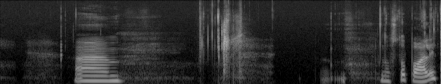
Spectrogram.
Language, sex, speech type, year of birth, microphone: Norwegian, female, spontaneous, 1972, Sennheiser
